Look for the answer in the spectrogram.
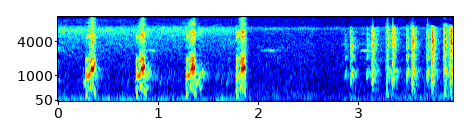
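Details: Four clear, evenly spaced nasal notes about half a second apart from a white-breasted waterhen, followed by a faster, quieter series of short clicks over a low background hum.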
